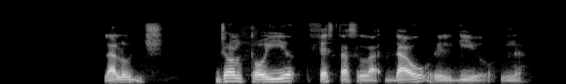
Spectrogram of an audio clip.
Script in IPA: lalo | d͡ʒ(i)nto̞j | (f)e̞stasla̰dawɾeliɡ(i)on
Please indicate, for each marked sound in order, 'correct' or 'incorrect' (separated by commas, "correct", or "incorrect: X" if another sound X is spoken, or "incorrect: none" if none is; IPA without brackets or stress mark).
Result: incorrect: a, correct, correct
